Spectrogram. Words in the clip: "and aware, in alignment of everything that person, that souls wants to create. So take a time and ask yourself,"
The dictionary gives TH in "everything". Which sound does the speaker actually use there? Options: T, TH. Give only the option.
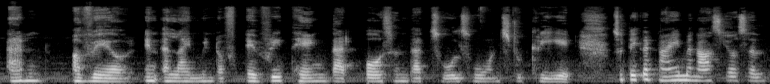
T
